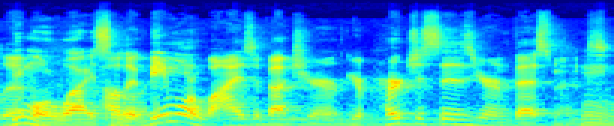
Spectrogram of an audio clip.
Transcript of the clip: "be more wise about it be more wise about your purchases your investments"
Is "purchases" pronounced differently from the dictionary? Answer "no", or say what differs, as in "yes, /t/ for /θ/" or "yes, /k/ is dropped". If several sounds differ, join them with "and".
no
